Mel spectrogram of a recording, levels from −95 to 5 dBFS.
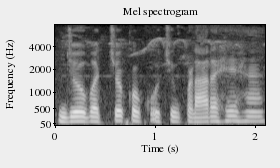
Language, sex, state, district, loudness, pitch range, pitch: Hindi, male, Haryana, Charkhi Dadri, -16 LUFS, 130-145 Hz, 135 Hz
